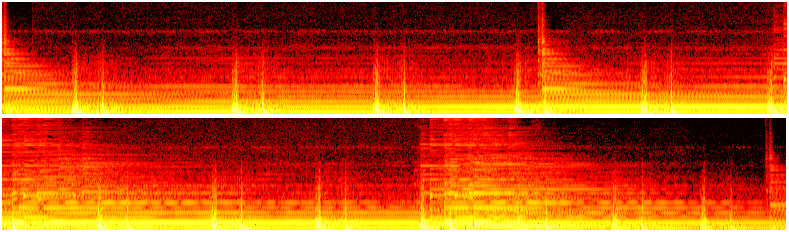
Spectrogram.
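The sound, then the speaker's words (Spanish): A steady heartbeat thuds in paired lub-dub pulses, roughly one every second and a half, over a sustained low humming drone, with occasional soft hissy swells in between. “Llenan la ausencia de un corazón que dejó de sonar fuerte, pero que en realidad no se ha ido del todo, porque lo escuchamos con la memoria, porque oímos su latir dentro del nuestro.”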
